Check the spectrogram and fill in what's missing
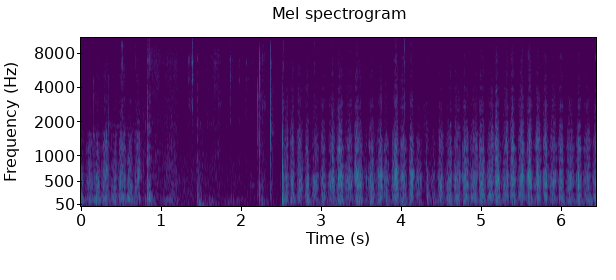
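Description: A ballpoint pen scratches fast hatching lines onto the top of a large, hollow corrugated cardboard box. Dry scratchy strokes come first, then a quieter stretch. After that, a steady run of rapid, papery back-and-forth scrapes follows, with a hollow low body from the box.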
